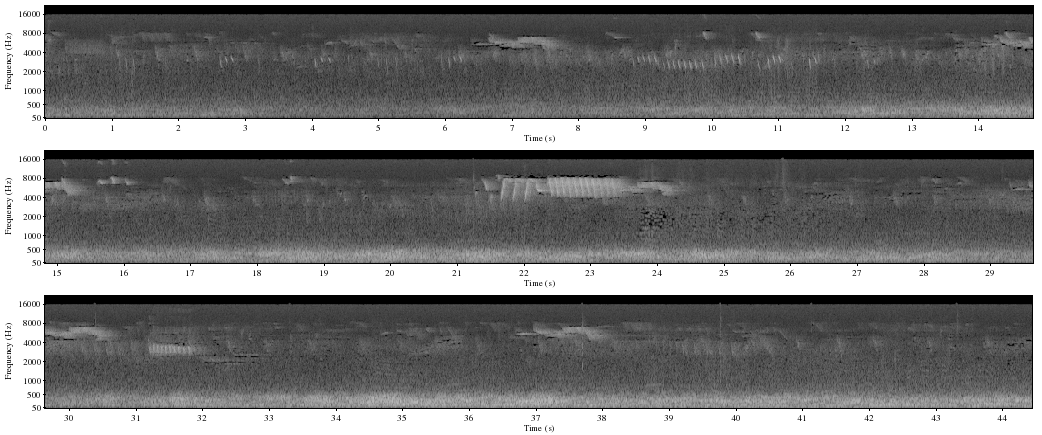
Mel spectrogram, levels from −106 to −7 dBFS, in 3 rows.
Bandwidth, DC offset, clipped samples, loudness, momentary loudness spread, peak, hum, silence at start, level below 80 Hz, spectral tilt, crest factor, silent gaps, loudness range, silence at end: 16 kHz; under 0.1%; under 0.1%; -40 LUFS; 13 LU; -16 dBFS; none; 0 s; -64 dBFS; -3 dB/octave; 26 dB; none; 16 LU; 0 s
